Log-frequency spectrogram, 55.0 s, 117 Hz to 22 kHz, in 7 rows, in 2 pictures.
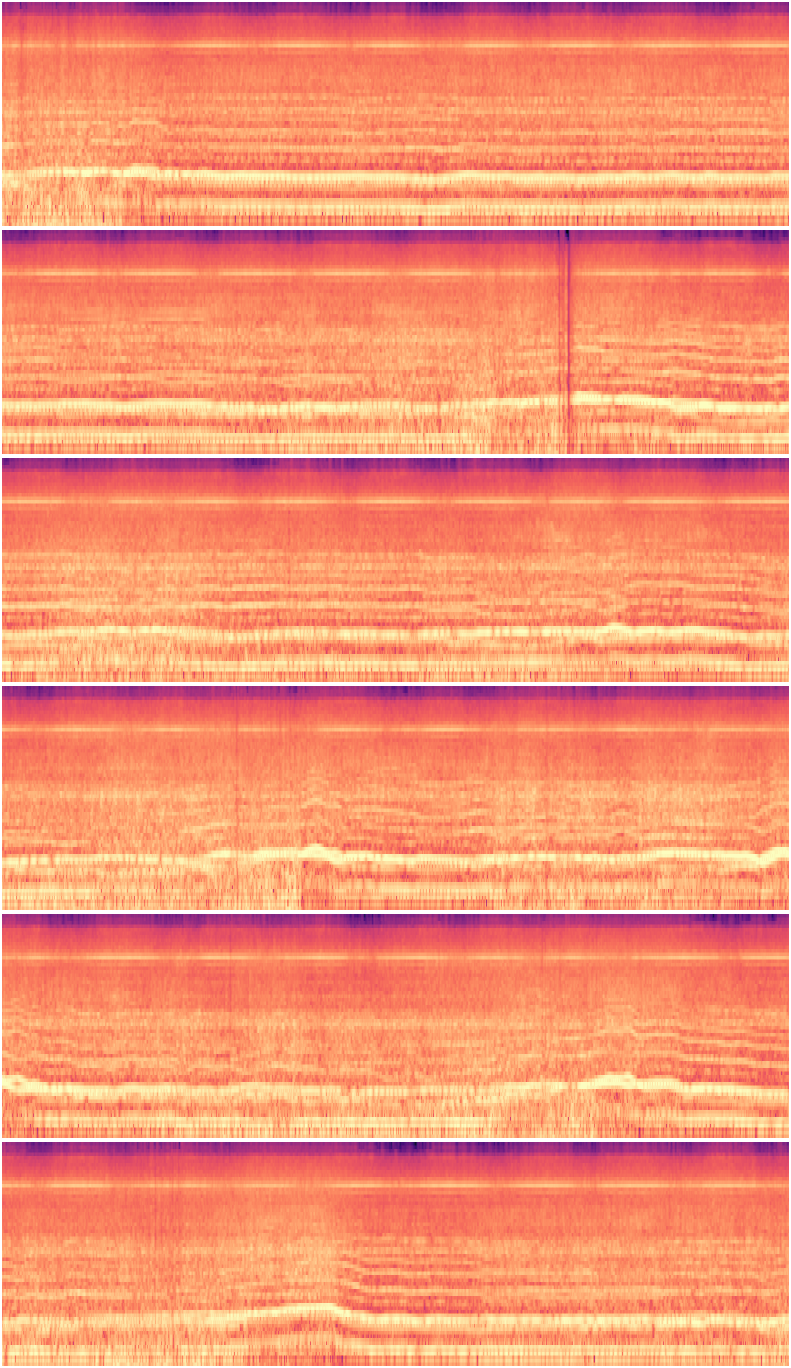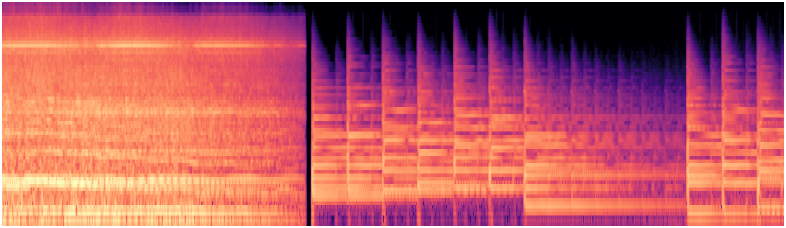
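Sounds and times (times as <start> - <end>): drone motors whining: 0.0 - 50.3.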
